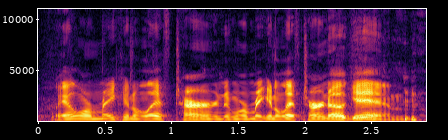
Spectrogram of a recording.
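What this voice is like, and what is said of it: Put-on Southern American accent. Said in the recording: “could do a much better Southern accent than me ... Let him do it.”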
